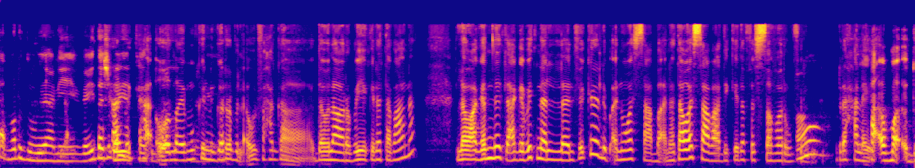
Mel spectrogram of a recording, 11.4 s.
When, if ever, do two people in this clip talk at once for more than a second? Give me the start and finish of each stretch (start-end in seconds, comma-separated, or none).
0.7-2.9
